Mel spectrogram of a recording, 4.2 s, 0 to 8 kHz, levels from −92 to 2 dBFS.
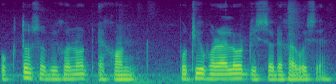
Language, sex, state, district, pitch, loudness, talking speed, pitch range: Assamese, male, Assam, Kamrup Metropolitan, 115 Hz, -17 LUFS, 100 wpm, 115-125 Hz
